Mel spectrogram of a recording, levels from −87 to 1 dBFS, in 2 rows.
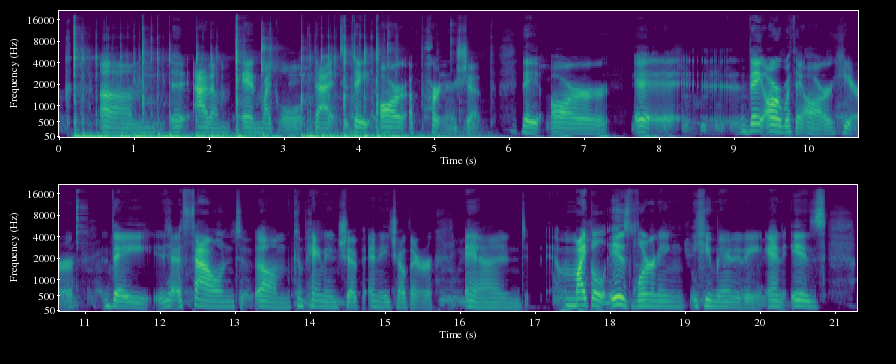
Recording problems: voice in the background; faint; throughout; 25 dB below the speech
keyboard typing; loud; until 5.5 s; peak 1 dB above the speech
clattering dishes; faint; at 11 s; peak 15 dB below the speech

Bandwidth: 18.5 kHz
